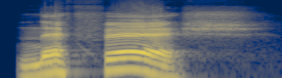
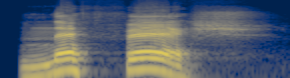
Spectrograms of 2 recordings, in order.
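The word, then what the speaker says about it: נפש: Nós temos então a palavra nefesh. Ó. Nefesh. Então como é que eu leio? Nefesh. Ó, aquele chi de cobra, né?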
